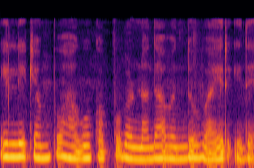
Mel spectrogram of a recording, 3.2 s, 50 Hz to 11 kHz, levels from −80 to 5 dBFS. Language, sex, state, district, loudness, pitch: Kannada, female, Karnataka, Raichur, -13 LUFS, 180 Hz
